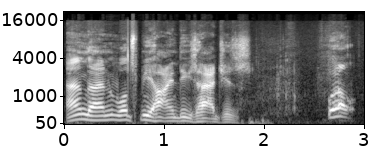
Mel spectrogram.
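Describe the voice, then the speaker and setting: Lively-pitched man giving a measured vehicle tour. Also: slight background noise. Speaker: vlogger presenting own motorhome.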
